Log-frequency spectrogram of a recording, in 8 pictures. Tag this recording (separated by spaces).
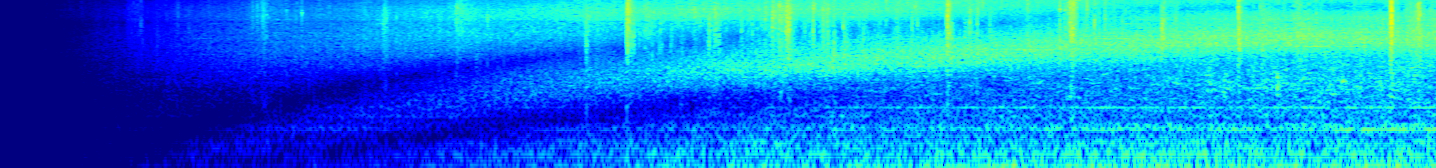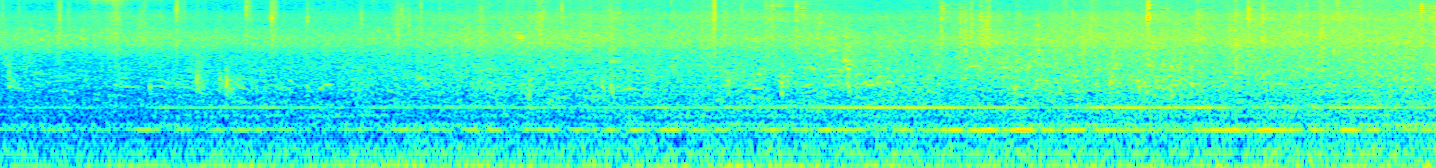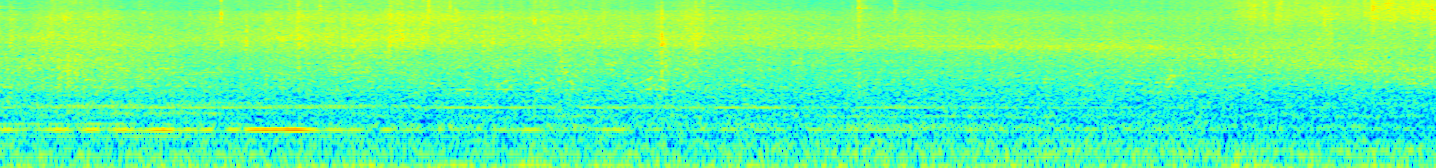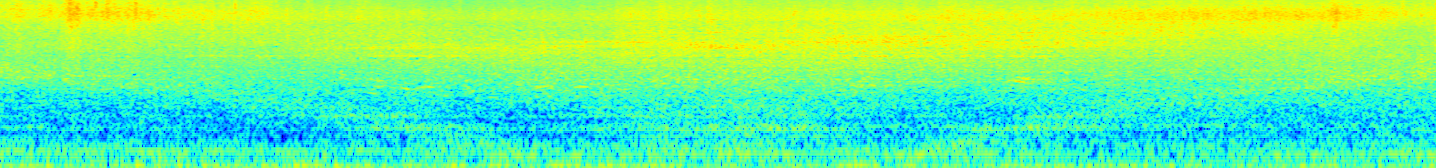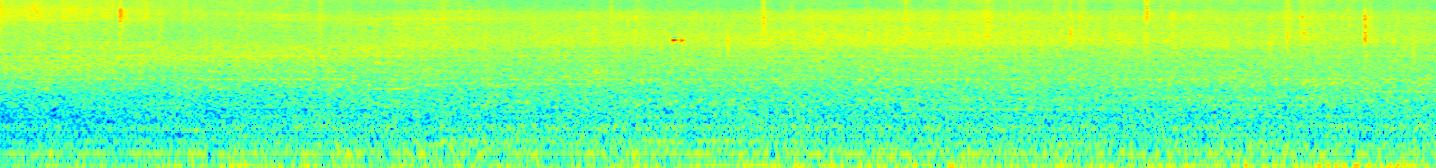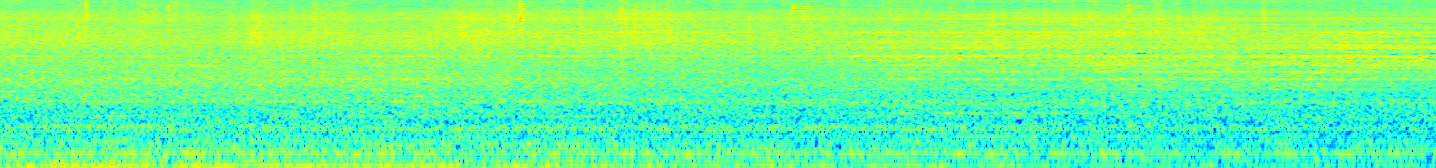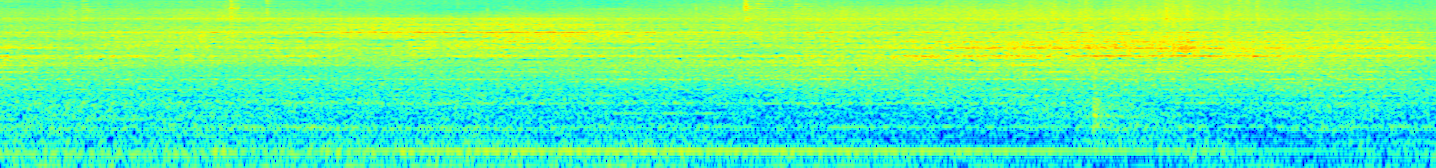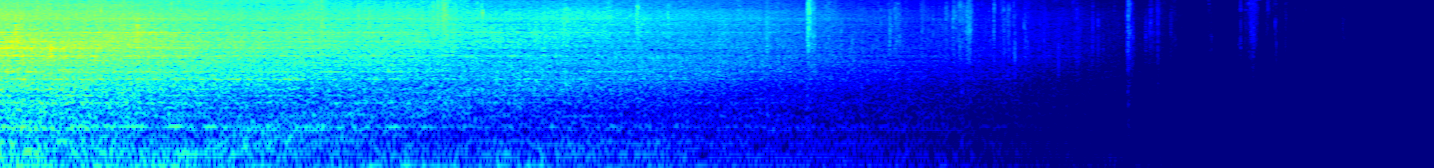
atmosphere processed recording competition earth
